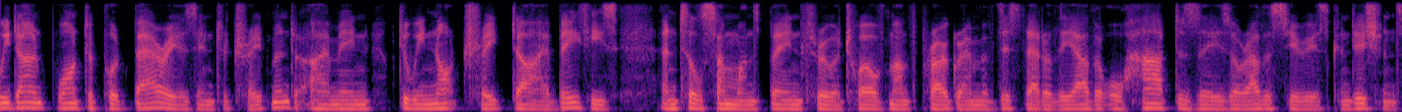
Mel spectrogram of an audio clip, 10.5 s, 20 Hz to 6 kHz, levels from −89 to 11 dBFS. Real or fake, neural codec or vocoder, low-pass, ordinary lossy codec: real; none; 5.4 kHz; Opus, 24 kbps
